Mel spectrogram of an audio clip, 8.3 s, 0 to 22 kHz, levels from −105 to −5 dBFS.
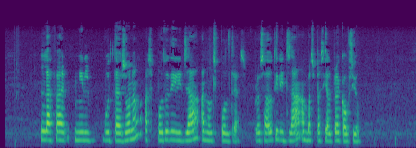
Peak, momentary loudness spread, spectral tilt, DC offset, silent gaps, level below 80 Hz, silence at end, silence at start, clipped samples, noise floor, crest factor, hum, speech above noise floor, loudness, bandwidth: -12 dBFS; 10 LU; -3.5 dB/octave; under 0.1%; none; under -90 dBFS; 1.15 s; 0.8 s; under 0.1%; -66 dBFS; 22 dB; none; 34 dB; -32 LUFS; 11 kHz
